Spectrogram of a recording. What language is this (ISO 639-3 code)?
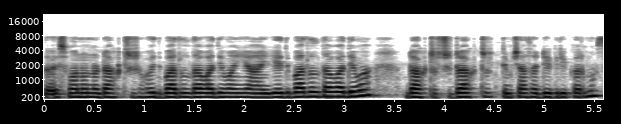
kas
